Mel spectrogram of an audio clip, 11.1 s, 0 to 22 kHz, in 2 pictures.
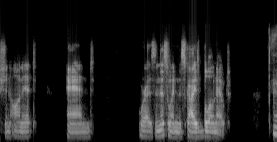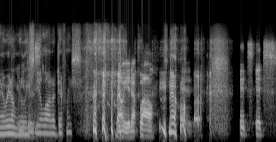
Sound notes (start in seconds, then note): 7.2 laughter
